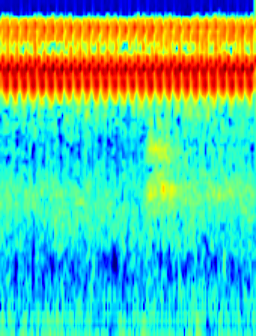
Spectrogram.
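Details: Insect-like rhythmic song of a River warbler: sharp, high, sewing-machine pulses repeating roughly eleven times each second without pause; a faint lower murmur appears midway.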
